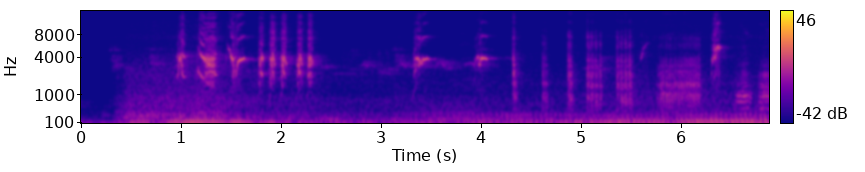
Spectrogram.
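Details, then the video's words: Male Javan myna lure song for other mynas, with quick bursts of high squeaky notes and clicks, then scattered clicks and harsh rasps over a steady low hum. "Pancingan Segala Jenis Burung Jalak Sekali Putar Ocehan Jalak Kebo Jantan Ini Pasti Langsung Respon"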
